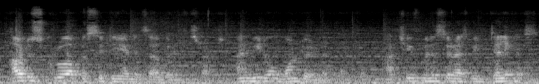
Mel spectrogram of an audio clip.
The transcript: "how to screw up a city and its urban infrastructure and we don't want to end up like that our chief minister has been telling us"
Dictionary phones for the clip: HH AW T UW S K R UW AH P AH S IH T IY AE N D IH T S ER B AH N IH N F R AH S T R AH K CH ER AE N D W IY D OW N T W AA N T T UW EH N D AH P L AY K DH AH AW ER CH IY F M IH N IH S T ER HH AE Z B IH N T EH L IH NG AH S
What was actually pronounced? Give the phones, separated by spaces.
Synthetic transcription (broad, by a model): HH AW T UW S K R UW AH P AH S IH T IY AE N D IH T S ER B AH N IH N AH S T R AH K SH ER AE N D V IY D OW N T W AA N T T UW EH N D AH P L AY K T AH AW ER CH IY F M IH N IH S T ER HH AE Z B IH N T EH L IH NG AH S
